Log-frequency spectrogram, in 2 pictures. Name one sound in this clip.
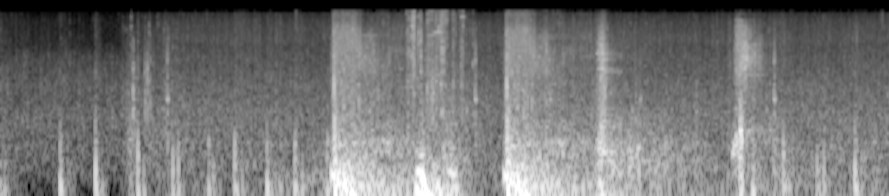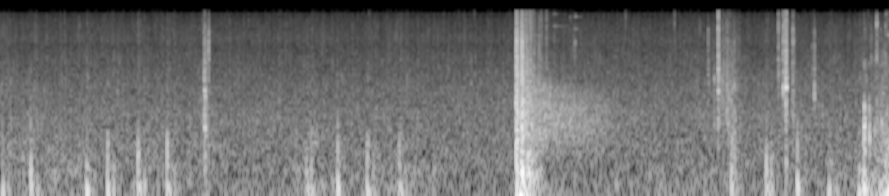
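Footsteps thud on stone and wooden floors.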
